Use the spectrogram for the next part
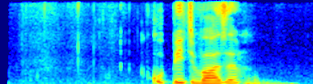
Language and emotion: Russian, neutral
